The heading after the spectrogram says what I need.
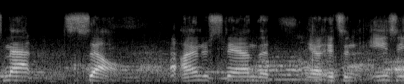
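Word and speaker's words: Soell: soul s-o-l-e well makoto it's spelled s-o-e-l-l and it's pronounced cell i'd like to get that out of the way for all you folks who constantly mispronounce it it's matt cell i understand that you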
